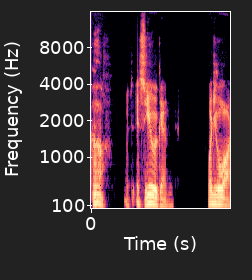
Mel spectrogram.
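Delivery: grumpy, surly, unwelcoming, menacing voice. Voicing the grumpy guy as the players approach him again: grumpy menacing guy voice. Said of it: "you approach the menacing guy again".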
